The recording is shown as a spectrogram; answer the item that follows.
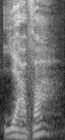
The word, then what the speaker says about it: Yahvah: Et la prononciation de ceci, c'est Yava.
